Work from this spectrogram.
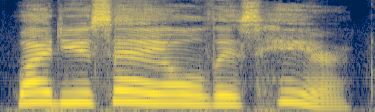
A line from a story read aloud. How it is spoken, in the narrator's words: cried Aglaya suddenly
